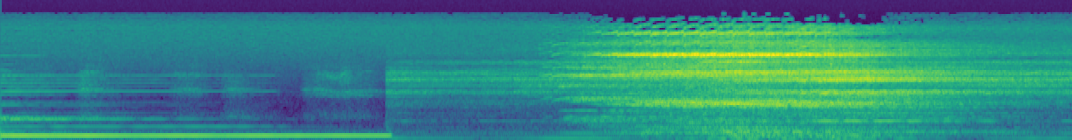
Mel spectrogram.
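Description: A low, steady held note of dramatic score that cuts off abruptly about four seconds in. Then a rocket-engine sound effect swells up loudly and fades away as the lunar hopper lifts off.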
